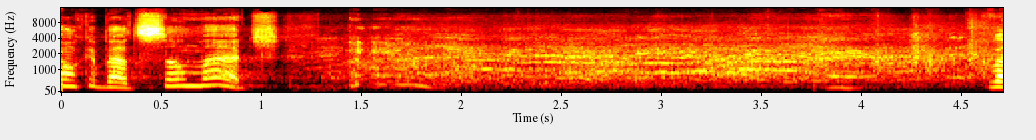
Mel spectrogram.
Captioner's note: audience shouting; applause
